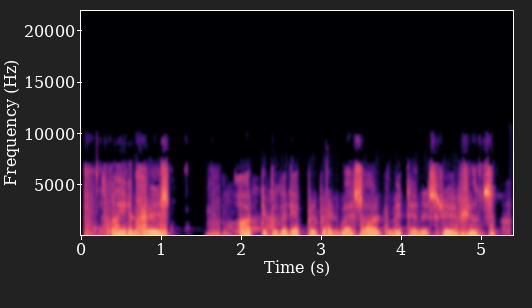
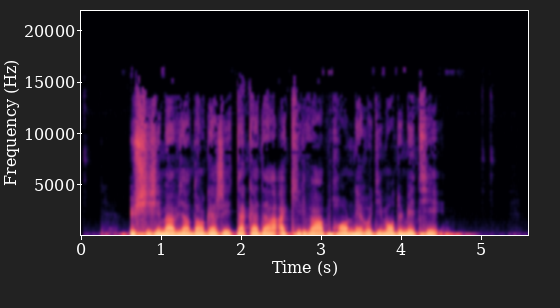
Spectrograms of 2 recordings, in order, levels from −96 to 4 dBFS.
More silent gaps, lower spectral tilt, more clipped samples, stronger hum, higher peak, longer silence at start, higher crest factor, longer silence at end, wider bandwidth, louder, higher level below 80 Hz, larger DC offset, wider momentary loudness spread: neither; second, -6.5 dB/octave vs -8.5 dB/octave; neither; neither; about the same, -2 dBFS vs -2 dBFS; second, 0.05 s vs 0.5 s; about the same, 16 dB vs 12 dB; second, 0 s vs 0.85 s; second, 7.4 kHz vs 12 kHz; second, -18 LUFS vs -14 LUFS; second, -40 dBFS vs -22 dBFS; neither; about the same, 8 LU vs 6 LU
